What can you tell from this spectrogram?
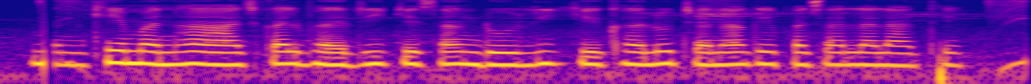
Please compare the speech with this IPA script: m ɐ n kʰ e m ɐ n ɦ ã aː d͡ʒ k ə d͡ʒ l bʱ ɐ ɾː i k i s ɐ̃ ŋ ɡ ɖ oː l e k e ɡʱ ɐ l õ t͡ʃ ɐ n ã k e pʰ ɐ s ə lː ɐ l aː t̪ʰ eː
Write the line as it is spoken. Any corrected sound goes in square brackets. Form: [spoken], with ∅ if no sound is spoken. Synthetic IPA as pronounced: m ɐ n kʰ e m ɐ n ɦ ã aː d͡ʒ k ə [∅] l bʱ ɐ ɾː i k [e] s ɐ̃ ŋ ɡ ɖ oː l [i] k e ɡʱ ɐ l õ t͡ʃ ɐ n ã k e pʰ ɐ s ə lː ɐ l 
